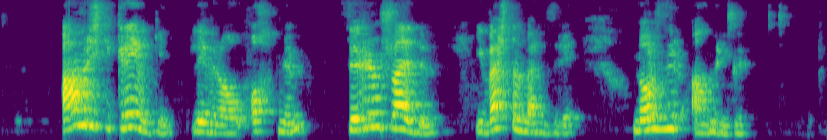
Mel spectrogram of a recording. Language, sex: Icelandic, male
